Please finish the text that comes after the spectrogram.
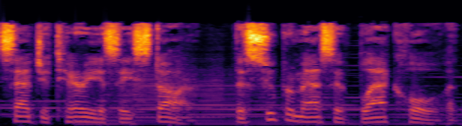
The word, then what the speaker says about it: Sagittarius A*: This is Sagittarius A*, pronounced Sagittarius A star, the supermassive black hole at the center of our galaxy.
